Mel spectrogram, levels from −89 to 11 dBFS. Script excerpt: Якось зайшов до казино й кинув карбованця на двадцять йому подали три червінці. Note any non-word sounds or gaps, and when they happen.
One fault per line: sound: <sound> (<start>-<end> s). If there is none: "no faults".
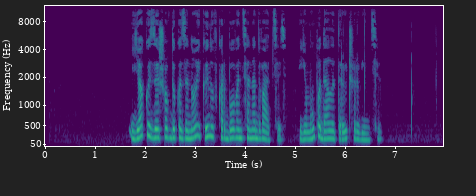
no faults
